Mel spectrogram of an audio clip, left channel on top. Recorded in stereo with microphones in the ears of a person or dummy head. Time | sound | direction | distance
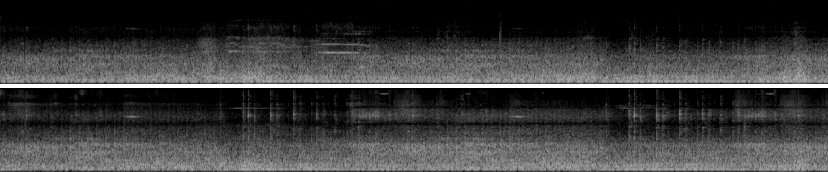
0.0 | a motorcycle | 85° right | ?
